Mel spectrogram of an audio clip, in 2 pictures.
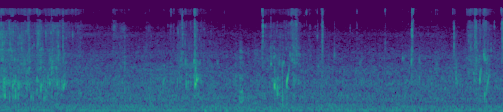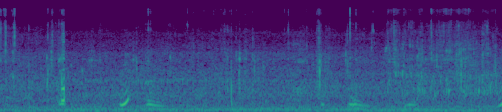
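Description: A river flows gently nearby.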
